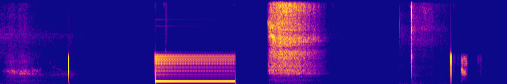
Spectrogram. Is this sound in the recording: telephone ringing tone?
yes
